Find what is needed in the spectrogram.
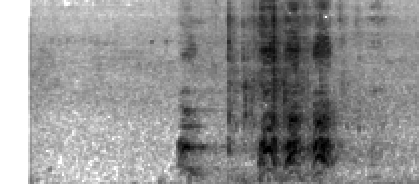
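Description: A dog barking, a quick run of about five barks starting about two seconds in.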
